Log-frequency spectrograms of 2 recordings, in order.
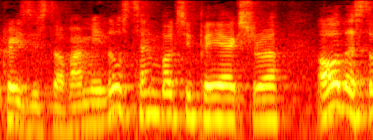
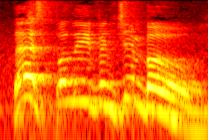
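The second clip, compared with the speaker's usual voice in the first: mock fan cheer; 6 semitones higher, 4 dB louder than usual. Mocking fans' faith.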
